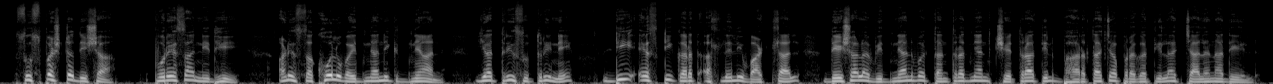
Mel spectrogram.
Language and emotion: Marathi, neutral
